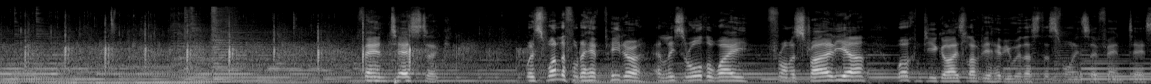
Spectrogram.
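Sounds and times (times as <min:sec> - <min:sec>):
church congregation clapping to welcome visitors at a morning service: 0:00.0 - 0:06.5
speech: 0:03.6 - 0:04.6, 0:05.3 - 0:11.4.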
